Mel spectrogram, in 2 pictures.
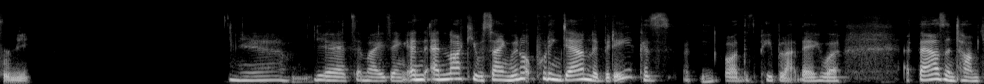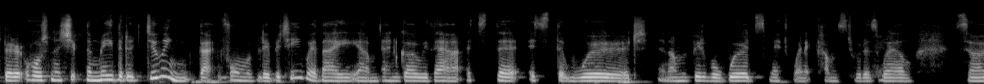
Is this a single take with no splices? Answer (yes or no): no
